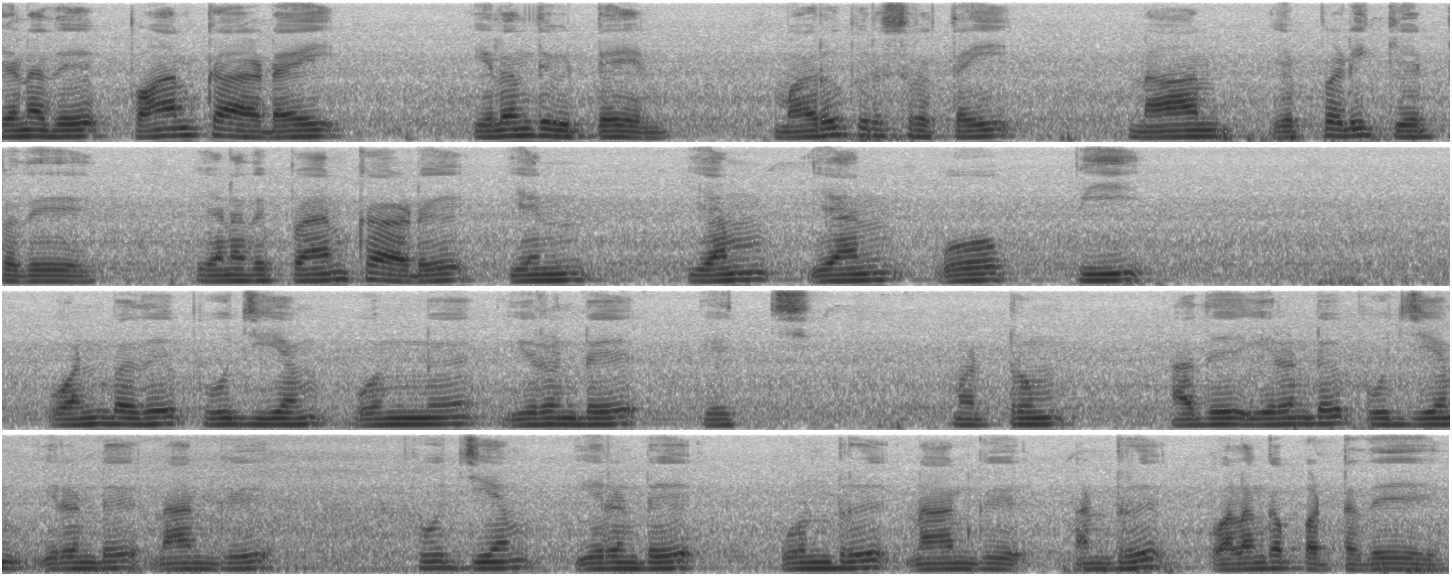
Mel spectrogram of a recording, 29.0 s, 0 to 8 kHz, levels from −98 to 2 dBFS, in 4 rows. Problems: constant background noise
